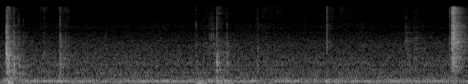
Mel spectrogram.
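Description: A paste roller set down in a plastic paint tray with a sharp knock, then a few faint clicks and a brief sharp noise near the end as the aluminium stepladder is handled, over a steady low hum.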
